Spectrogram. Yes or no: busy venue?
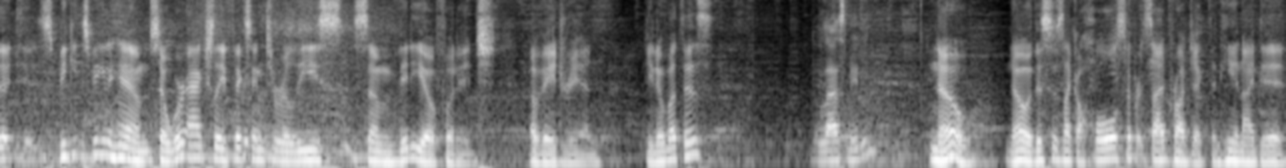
yes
